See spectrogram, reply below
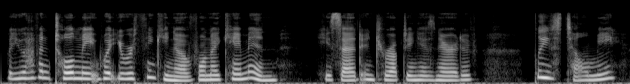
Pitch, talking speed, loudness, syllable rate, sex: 235 Hz, 210 wpm, -18 LUFS, 6.1 syllables/s, female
